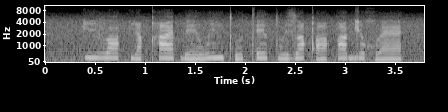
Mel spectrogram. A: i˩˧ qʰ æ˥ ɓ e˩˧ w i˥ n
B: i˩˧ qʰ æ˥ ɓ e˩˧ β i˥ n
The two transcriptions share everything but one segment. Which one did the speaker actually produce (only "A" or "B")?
A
